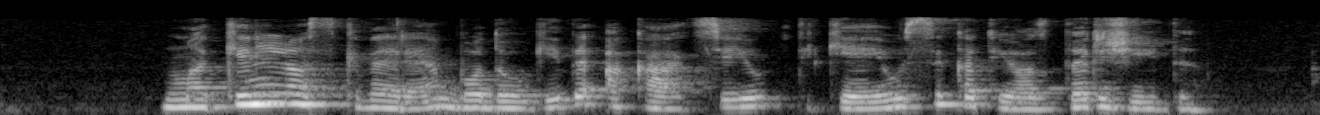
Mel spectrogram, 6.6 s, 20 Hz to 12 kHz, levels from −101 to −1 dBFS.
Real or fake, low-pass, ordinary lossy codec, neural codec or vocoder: real; 7.2 kHz; AAC, 64 kbps; none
